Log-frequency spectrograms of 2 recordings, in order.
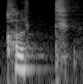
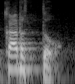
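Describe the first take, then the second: First: It is said as keolteu, Korean-style. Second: It is said as kkareuto, Japanese-style. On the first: "컬트라는 거예요" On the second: "이게 발음이 안 돼서 그러는 건데"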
